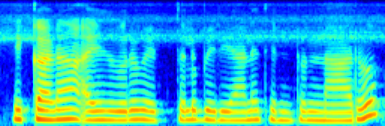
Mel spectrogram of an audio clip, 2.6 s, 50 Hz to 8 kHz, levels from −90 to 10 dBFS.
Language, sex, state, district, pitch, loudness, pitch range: Telugu, female, Telangana, Mahabubabad, 210 Hz, -19 LUFS, 200-225 Hz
